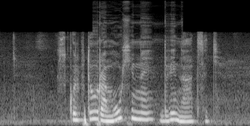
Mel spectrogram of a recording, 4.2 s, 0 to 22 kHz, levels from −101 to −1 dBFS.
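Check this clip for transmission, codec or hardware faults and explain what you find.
One fault is present. From 1.54 to 3.04 s there is imaging from linear upsampling. The sample rate was raised by straight-line interpolation between samples, which fits a 16 kHz source brought up to 44.1 kHz. That weak filter dulls the top of the band and leaves a mirrored copy of the spectrum between 8 and 16 kHz, roughly 40 dB down. It is heard as a faint metallic shimmer on the sibilants.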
